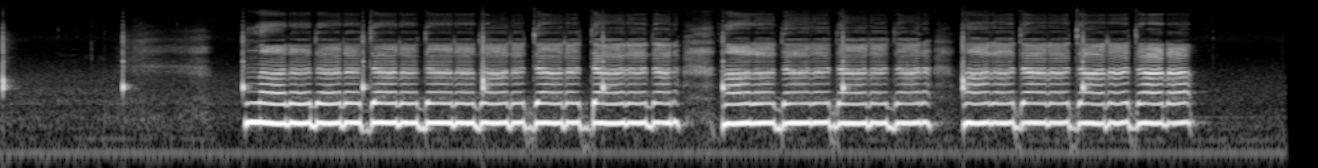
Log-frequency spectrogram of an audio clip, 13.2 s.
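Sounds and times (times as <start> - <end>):
person singing la da in sixteenth notes: 2.5 - 12.1.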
